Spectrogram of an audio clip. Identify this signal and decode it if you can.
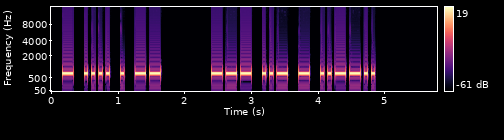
Morse code, heard as a keyed tone, about 21 wpm, 700 Hz. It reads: THEM OUT?
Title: 2x Word-Spacing - Sentences from Top 300 Words - 22wpm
